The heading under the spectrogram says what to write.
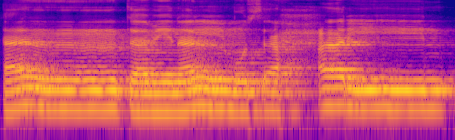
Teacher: ശേഷം ഹംസ അടുത്ത പദത്തിൻ്റെ ആരംഭത്തിൽ വന്നതാണ് കാരണം. അൻത സാക്കിനത്തെ നൂനിനെ ഇഖ്ഫാ ഹഖീഖി നൽകി മറച്ച് മണിക്കണം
